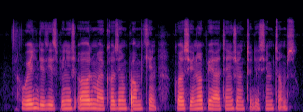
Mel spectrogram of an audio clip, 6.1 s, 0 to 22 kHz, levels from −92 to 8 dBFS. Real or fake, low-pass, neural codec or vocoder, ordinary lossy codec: real; 10.8 kHz; none; Opus, 64 kbps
